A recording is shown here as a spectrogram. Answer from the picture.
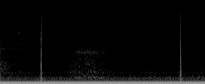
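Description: Steady low electrical hum, mains hum in the recording chain, with two faint clicks.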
